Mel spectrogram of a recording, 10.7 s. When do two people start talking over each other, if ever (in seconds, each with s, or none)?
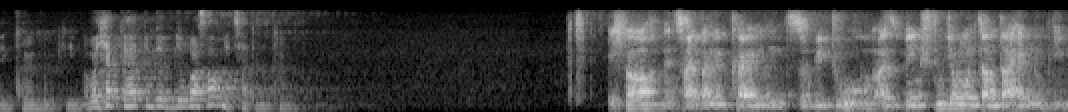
none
